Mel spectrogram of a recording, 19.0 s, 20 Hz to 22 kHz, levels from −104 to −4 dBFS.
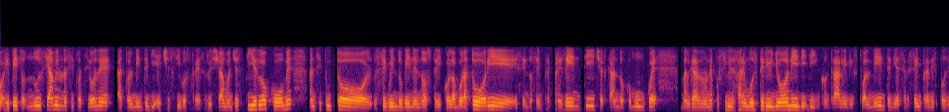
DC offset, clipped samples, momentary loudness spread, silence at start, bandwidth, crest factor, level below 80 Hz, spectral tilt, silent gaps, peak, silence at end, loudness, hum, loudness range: under 0.1%; under 0.1%; 13 LU; 0 s; 4.1 kHz; 18 dB; under -90 dBFS; -4 dB/octave; none; -16 dBFS; 0 s; -36 LUFS; none; 5 LU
